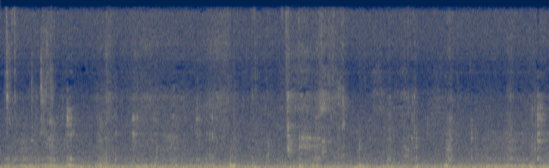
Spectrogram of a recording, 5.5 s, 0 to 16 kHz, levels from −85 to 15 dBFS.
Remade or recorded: remade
